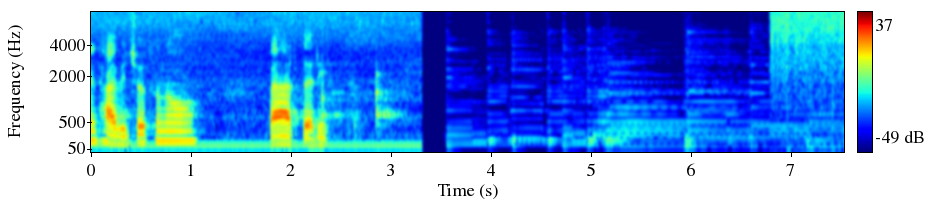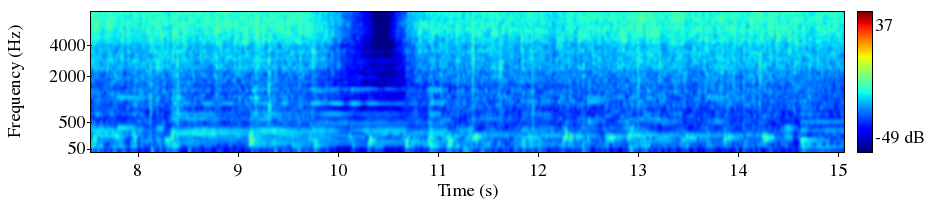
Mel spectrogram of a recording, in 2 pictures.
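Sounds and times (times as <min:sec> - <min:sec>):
eggplant sizzling in hot oil: 0:00.0 - 0:03.3, 0:06.8 - 0:15.0.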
